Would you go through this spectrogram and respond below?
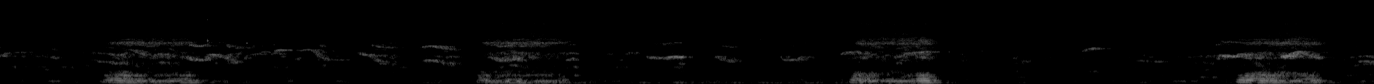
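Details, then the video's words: Golden retriever asleep and snoring, four coarse, raspy breaths spaced roughly every three to four seconds, low and breathy with airy hiss on top; small birds twitter quietly in the gaps. "my golden retriever snoring"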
